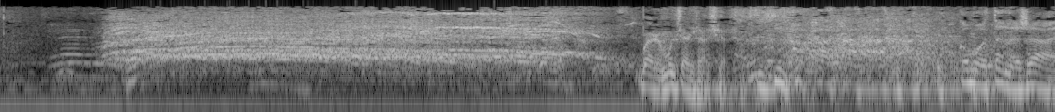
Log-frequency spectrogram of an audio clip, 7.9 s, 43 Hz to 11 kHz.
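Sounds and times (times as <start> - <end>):
speech: 0.4 - 0.8, 4.8 - 7.9
crowd in a packed hall shouting all together: 0.8 - 4.6
laughter: 5.1 - 7.8.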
